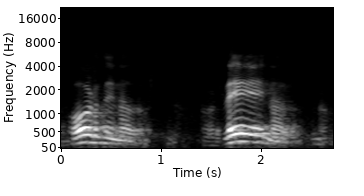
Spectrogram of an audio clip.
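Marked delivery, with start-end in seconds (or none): 0.1-0.9 "ordenador" with OR punched louder, the rest falling away; stress on first syllable. Shown as a demonstration. Teacher testing for the stressed syllable, "ordenador" stressed on OR. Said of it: "busco la sílaba tónica". 1.5-2.4 "ordenador" with DE loud and drawn out; stress on second syllable. Shown as a demonstration. Teacher testing for the stressed syllable, "ordenador" stressed on DE. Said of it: "busco la sílaba tónica".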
